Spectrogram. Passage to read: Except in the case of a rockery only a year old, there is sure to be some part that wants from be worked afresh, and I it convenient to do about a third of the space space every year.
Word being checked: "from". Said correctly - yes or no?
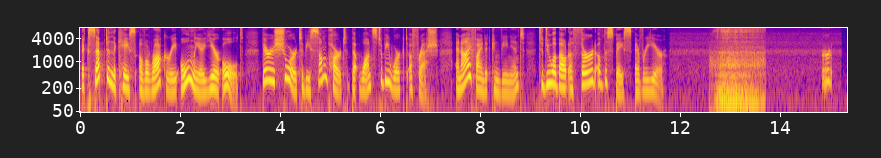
no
